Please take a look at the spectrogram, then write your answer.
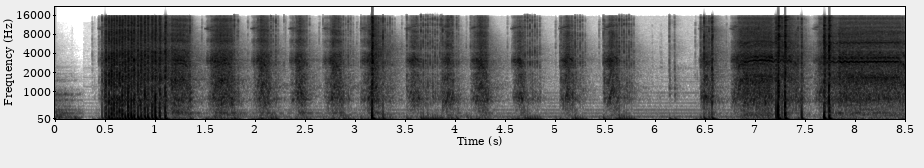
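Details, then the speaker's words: Removed 440-volt rewound lathe motor, likely 1150 or 1750 RPM: gritty, rasping bursts with each push of the shaft, the dry scrape of a worn, grinding motor bearing. "now that the motor's out hopefully you can hear this bearing grinding noise a little better"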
